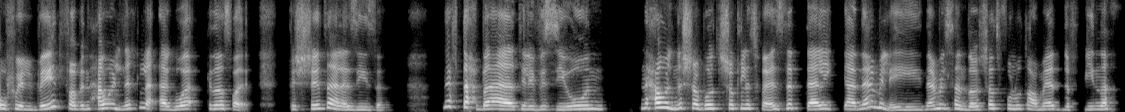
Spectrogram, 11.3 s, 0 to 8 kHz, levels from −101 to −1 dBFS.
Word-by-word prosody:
وفي 255 -2 0
البيت، 235 - +1
فبنحاول 265 -1 0
نخلق 280 -1 -2
أجواء 235 +4 +1
كده 260 +1 +1
صي 265 - -1 0.4
في - - -20
الشتا 265 +7 0
لذيذة، 205 - -1 0.6
نفتَح 390 -8 +2
بقى 245 -2 +6
تليفزيون، 230 +2 -3 0.4
نحاول 335 -1 +6
نشرب 290 -2 +1
hot - - -12
chocolate 285 0 -3
في 220 - -2
عِز 245 +7 +1
التلج، 260 -5 +3
يعني 235 -2 +1
نعمل 330 0 0
إيه؟ 200 +2 -7
نعمل 265 +5 -1
ساندويتشات 255 -1 -2
فول 265 -2 -6
وطعمية 230 -3 -2
تدفينا، 225 +2 -6
250 Hz, 150 wpm, -24 LUFS, 225-280 Hz, 0.6 s, بقى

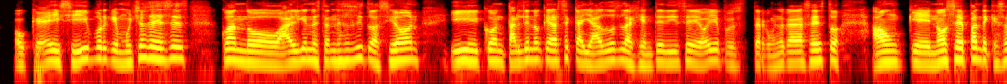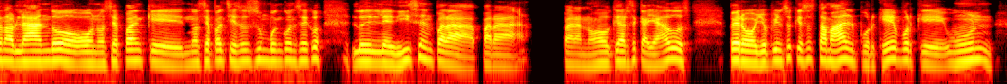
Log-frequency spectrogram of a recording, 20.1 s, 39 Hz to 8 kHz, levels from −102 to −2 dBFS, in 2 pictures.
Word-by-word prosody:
Okey, 140 +4 -1
sí, 165 +6 +1
porque 190 -4 -1
muchas 155 +9 -3
veces 205 0 +1 0.3
cuando 155 -6 +1
alguien 165 +6 +1
está 165 -1 -3
en 165 - -9
esa 170 +1 -7
situación, 180 -1 -1 0.3
y 165 +1 +2
con 170 -3 -2
tal 150 +2 0
de 180 - 0
no 180 0 -5
quedarse 180 +4 +2
callados, 150 +4 0
la 160 -4 +2
gente 140 +3 -3
dice: 155 0 -2
"Oye, 170 +4 -1
pues 135 -2 -13
te 140 - -3
recomiendo 130 +3 -9
que 150 - -1
hagas 155 +1 +3
esto", 170 +1 +1 0.3
aunque 155 -2 +3
no 165 +4 +4
sepan 190 +2 +4
de 185 - +2
qué - - -6
están 175 +3 -3
hablando, 165 +1 +5
o, 150 -1 +2
no 145 0 -5
sepan 170 +2 +1
que 145 -5 0
no 150 +1 -5
sepan 170 +1 -2
si 170 - -3
eso 165 +2 -4
es 170 0 -8
un 180 -1 -10
buen 170 -1 -6
consejo, 175 +3 -4 0.3
le 160 +1 0
le 150 -1 0
dicen 180 +7 -4
para 140 -9 +2
para 130 -3 -2 0.3
para 135 -1 -2
no 140 +3 -4
quedarse 160 +3 -1
callados. 170 +4 -1 0.4
Pero 165 -3 +6
yo 155 0 -2
pienso 175 +5 -4
que 190 - -3
eso 185 - -3
está 180 -1 +1
mal, 175 +1 +4
¿por 145 -2 -11
qué? 180 +5 +2
Porque 145 -7 -3
un 165 +2 -6
165 Hz, 200 wpm, -23 LUFS, 150-175 Hz, 0.4 s, Pero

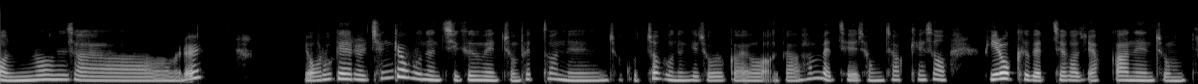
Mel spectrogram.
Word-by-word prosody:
언론사를 185 - +1 1.0
여러 205 +7 +1
개를 245 -4 +3
챙겨보는 280 - +1
지금의 195 -2 0
좀 170 0 -4
패턴은 195 -6 -1
좀 205 0 -15
고쳐보는 205 -3 -1
게 190 0 -2
좋을까요? 90 - -2
그러니까 180 0 -5
1 260 +8 -4
매체에 190 - -1
정착해서 210 - -3 0.4
비록 255 +2 +8
그 225 - -1
매체가 190 0 0
좀 185 - -8
약간은 185 -1 +1
좀 175 -1 -3
195 Hz, 255 characters per minute, -25 LUFS, 180-225 Hz, 1.0 s, 비록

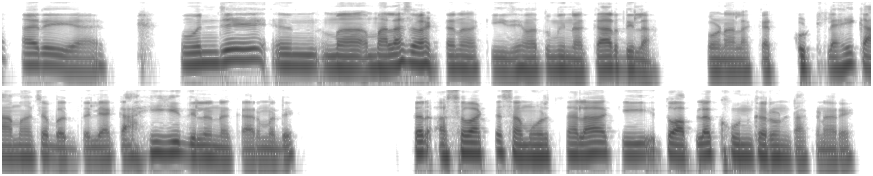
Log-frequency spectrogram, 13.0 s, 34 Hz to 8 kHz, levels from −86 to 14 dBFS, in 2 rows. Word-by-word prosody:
अरे 135 -1 0
यार! 105 -1 -6 0.6
म्हणजे 155 +5 +3 0.3
अं, 130 -1 0
म 120 0 0 0.3
मला 125 +2 +4
असं 155 -3 +3
वाटतं 120 -4 +1
ना, 120 -1 0
की 110 -2 -6
जेव्हा 105 +1 0
तुम्ही 110 0 0
नकार 105 +3 +1
दिला 100 -3 0 0.4
कोणाला. 95 -1 -2
क - - -4 0.2
कुठल्याही 115 +3 -1
कामाच्याबद्दल, 105 -4 -2
या 100 - -1
काहीही 130 +6 +1
दिलं 110 -2 +2
नकारमध्ये. 90 -2 -4 0.9
तर 140 0 +5
असं 115 +5 +2
वाटतं 135 +2 +4
समोरच्याला, 120 +3 +3
की 125 -2 -2
तो - - +5
आपला 115 +2 +4
खून 115 -3 +1
करून 110 -2 +2
टाकणार 90 -2 -6
आहे. 85 - -5
115 Hz, 150 wpm, -26 LUFS, 105-130 Hz, 0.9 s, तर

